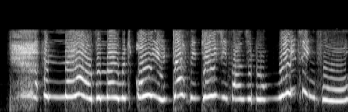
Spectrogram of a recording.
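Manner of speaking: shrill, very high-pitched squeal. Narrator reading a story voices Daffy announcing to her fans on stage, squealed. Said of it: "squealed Daffy".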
